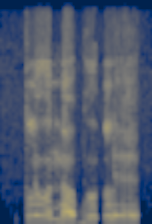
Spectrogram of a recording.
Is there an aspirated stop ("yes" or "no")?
no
